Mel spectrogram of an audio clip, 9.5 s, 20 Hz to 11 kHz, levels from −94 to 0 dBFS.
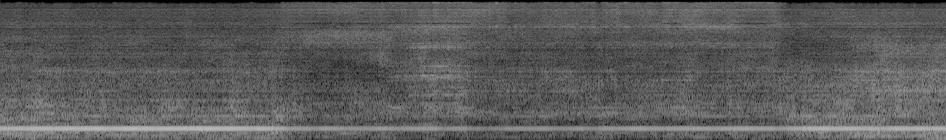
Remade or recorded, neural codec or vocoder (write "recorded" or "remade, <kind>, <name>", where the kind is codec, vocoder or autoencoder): remade, codec, SNAC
